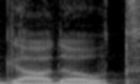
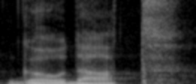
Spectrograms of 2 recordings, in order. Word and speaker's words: Godot: at the moment uh some people call it God out or God do it's I think the pronounce is whatever you like from According from the lead developer of godo but uh that's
